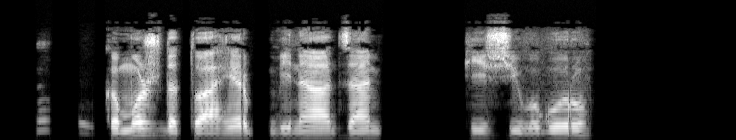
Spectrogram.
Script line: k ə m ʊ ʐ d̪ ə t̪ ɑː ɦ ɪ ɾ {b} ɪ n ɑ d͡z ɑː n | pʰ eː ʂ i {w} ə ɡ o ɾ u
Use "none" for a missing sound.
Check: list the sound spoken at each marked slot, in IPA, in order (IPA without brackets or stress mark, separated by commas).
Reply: b, w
